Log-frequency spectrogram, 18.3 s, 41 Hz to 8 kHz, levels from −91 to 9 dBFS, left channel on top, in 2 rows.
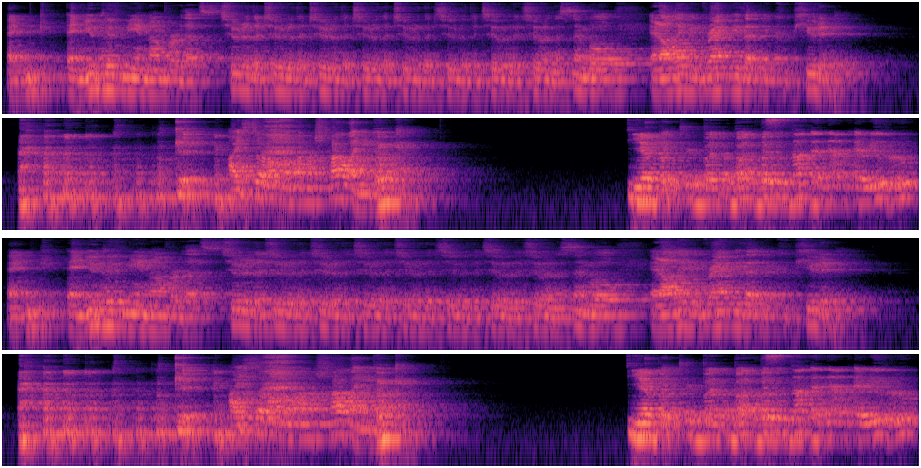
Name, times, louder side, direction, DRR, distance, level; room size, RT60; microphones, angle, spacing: voice 1, 0.1-8.5 11.4-13.2, left 2 dB, 55° left, -1 dB, 0.5 m, -28 dB
voice 2, 9.3-12.0 12.9-13.2 15.4-17.3, equal, 55° right, -7 dB, 1.1 m, -27 dB
voice 3, 16.0-18.2, equal, 15° right, -9 dB, 1.1 m, -28 dB
3.6 x 2.6 x 2.7 m, 1.3 s
head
